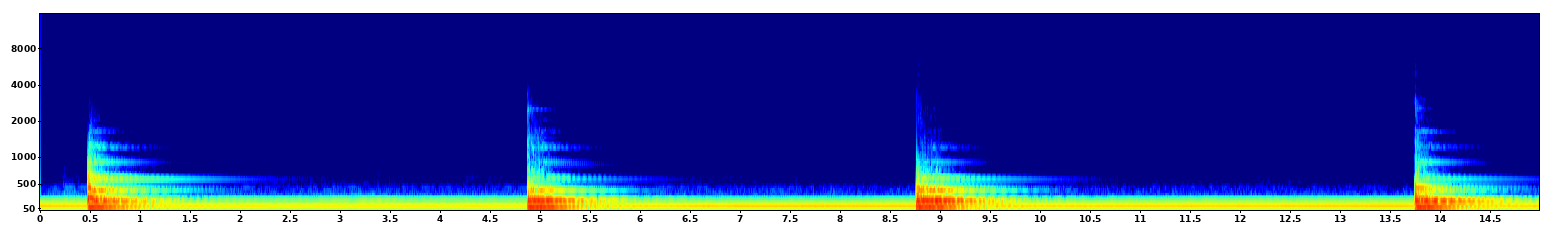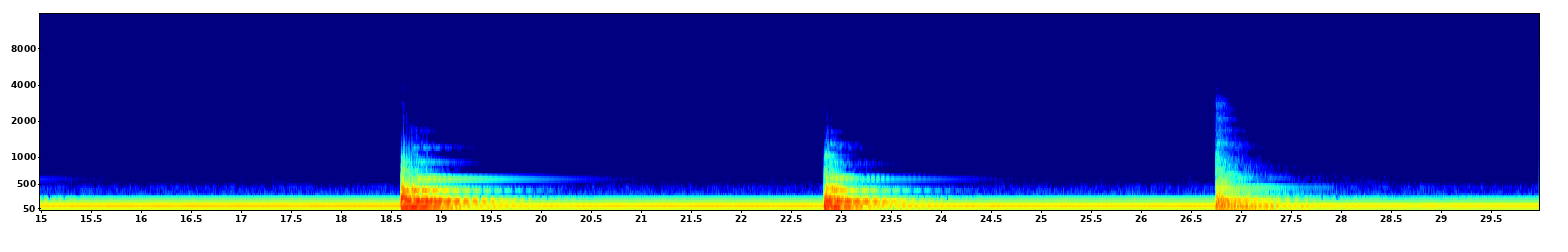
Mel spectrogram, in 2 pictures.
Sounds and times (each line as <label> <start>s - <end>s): Strikes on an internal gas heater flue pipe 26.7s - 27.8s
